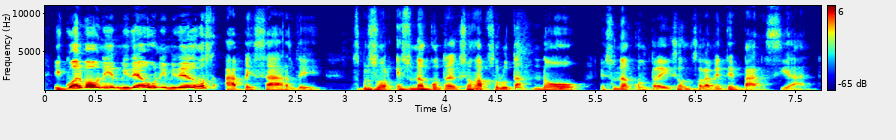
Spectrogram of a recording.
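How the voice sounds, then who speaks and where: A male secondary school teacher with a Peruvian Spanish accent, giving an online class lecture, asking his students constant check-in questions and stressing key terms. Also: mid-range voice. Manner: repeats "profesor" and "¿ya, jóvenes?" as verbal tics; emphatic rises on key terms, drawn-out slow words.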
